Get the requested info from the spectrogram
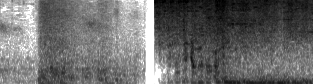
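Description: Glass-shattering sound effect bursting in about a quarter second in and dying away, then a split-second dead stop before loud trailer music with deep bass cuts in just past the halfway point.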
